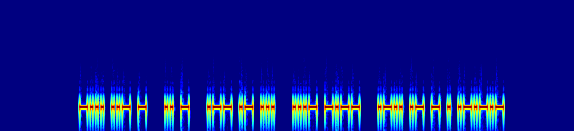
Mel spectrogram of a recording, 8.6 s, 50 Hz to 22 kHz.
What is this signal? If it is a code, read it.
Morse code, heard as a keyed tone, about 30 wpm, 700 Hz. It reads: BUT IT WAS VY LATE.
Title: Sentences from Top 300 Words and Abbreviations 30wpm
